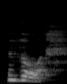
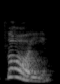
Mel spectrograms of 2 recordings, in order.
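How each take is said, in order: First: The word has the South Wales pronunciation. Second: The word is pronounced exactly as spelt. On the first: "in South Wales, we tend to pronounce it as ddo" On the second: "that's exactly how it's spelt"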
